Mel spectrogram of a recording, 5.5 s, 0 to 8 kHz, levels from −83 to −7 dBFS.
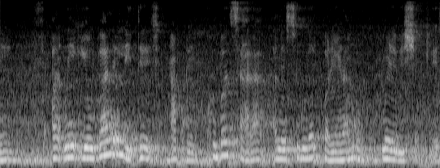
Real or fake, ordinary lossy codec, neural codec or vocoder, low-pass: fake; none; codec, 16 kHz, 16 kbps, FunCodec, trained on Chinese and English, 50 frames a second; none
